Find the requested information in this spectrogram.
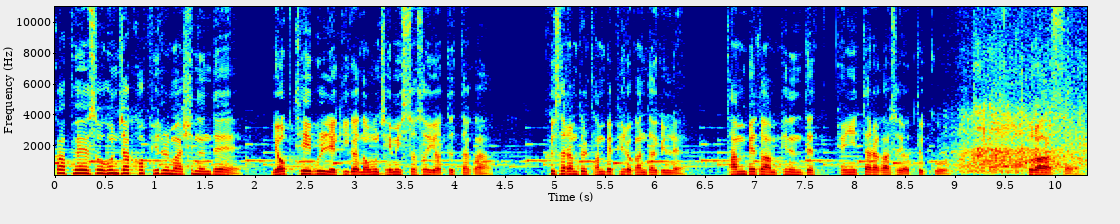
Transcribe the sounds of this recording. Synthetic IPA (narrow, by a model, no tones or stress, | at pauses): k͈apʰe̞ːsʰʌɸond͡ʑakʰʌpʰiɾɯɭmaɕʰinɯnde̞ | jʌp̚tʰeibɯɭje̞ɡiɡanʌmut͡ɕe̞mis͈ʌsʰʌjʌt͈ɯt̚t͈aɡa | kɯsʰaɾamdɯɭtambe̞pʰiɾoɡandaɡiɭːe̞tambe̞doampʰinɯnde̞ | pjʌɲit͈aɾaɡasʰʌjʌt͈ɯk͈o | toɾawas͈ʌjo̰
